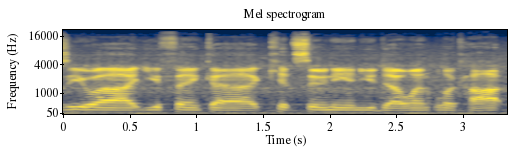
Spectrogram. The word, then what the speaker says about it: kitsune: one of those people kitsune is how it's pronounced in japanese i i used to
